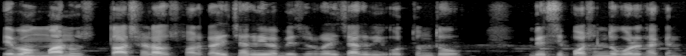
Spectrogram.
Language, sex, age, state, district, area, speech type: Bengali, male, 45-60, West Bengal, Purba Medinipur, rural, spontaneous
